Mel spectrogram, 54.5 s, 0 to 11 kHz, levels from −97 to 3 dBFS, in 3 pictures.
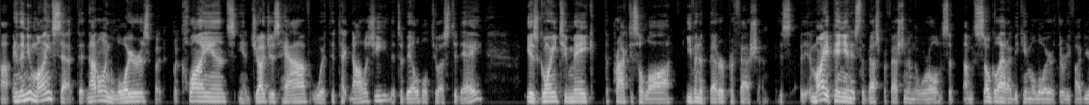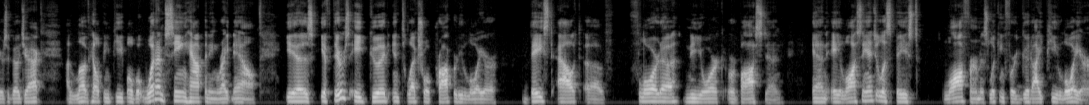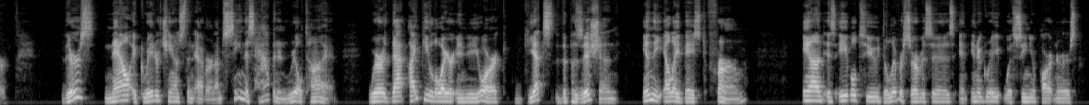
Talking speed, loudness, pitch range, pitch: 155 wpm, -24 LUFS, 105-130 Hz, 115 Hz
